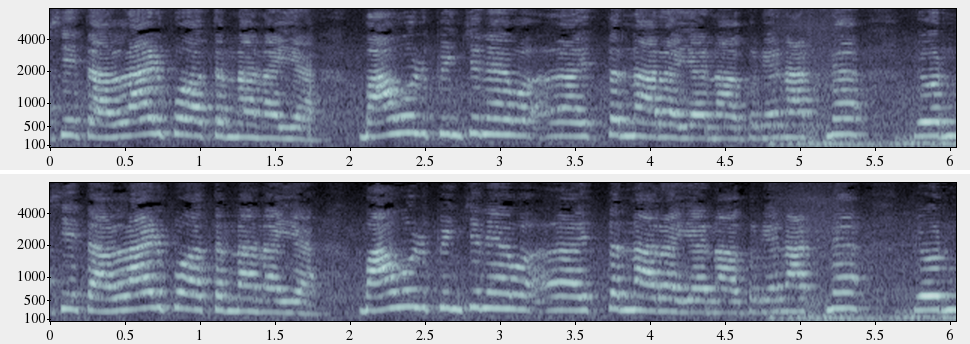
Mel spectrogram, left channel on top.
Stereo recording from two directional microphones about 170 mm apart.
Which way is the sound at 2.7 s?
15° right (ahead or behind).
